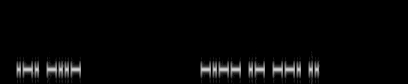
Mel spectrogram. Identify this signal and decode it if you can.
Morse code, heard as a keyed tone, about 40 wpm, 700 Hz. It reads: RX YAGI
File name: IQE Course 3 - Lesson 89 - YAGI - Two Elements - 40wpm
